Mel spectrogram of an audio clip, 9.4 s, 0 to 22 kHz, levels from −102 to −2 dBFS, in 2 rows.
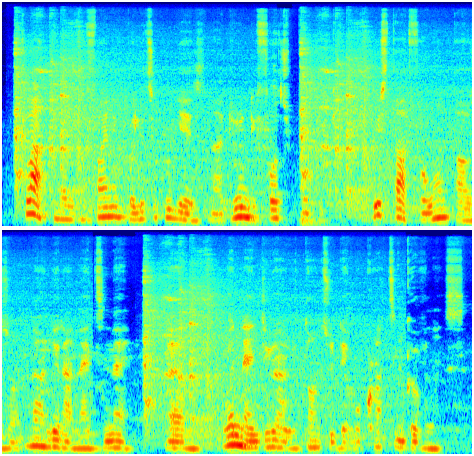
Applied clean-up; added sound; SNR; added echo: none; Car; 10 dB; none.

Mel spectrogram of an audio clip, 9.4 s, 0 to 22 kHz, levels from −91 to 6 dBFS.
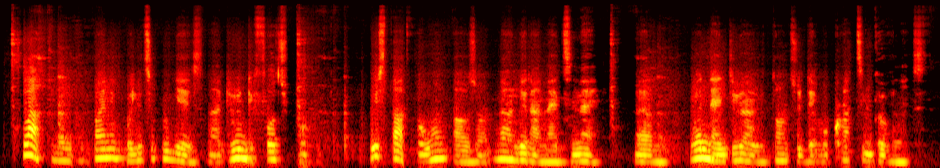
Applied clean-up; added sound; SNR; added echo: neural mask model RNNoise.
